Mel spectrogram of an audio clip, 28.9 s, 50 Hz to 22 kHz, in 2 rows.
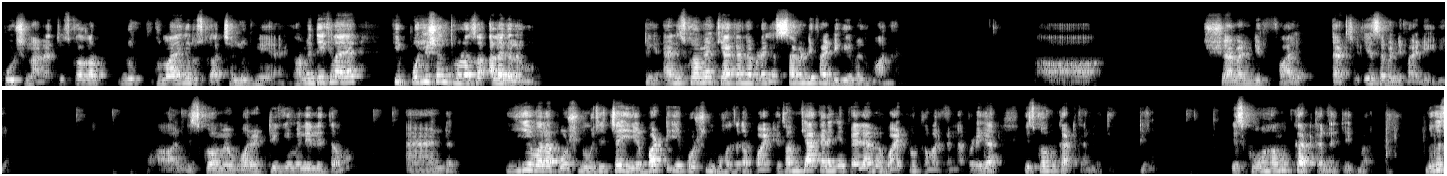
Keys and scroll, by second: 24.2 m, 28.2 Delete.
